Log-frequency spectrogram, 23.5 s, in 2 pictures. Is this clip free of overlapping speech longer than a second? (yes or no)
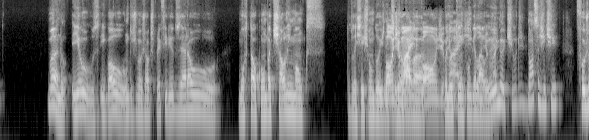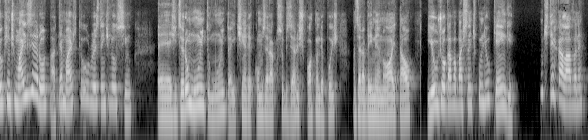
no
